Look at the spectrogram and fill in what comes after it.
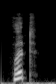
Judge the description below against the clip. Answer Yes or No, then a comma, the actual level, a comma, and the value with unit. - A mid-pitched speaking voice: No, very high, 270 Hz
